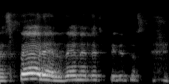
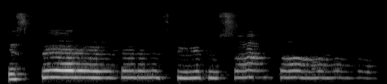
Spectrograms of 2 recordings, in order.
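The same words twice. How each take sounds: First: Said in the usual way. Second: Stretched very slow and higher, fading away; fading as he rises. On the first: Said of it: "Y dijo". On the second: Retold or imitated. Jesus calling down while rising away into the cloud, fading slowly. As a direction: call it out drawn out, voice trailing off into the sky. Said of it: "me imagino a ese Jesús subiendo y dice".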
